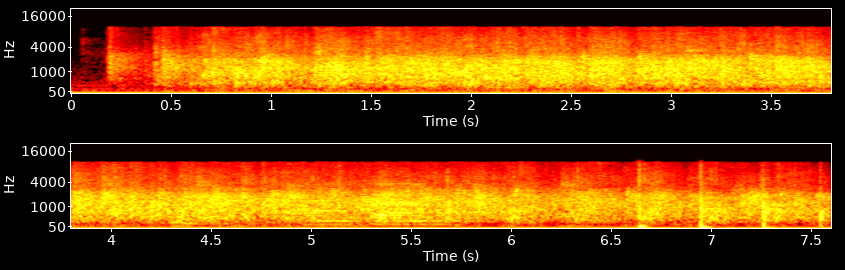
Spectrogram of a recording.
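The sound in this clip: Audience applause welcoming guests at a discussion event on global trade: dense, steady clapping from a large crowd, loud and sustained throughout without a break.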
